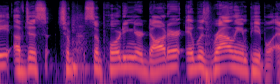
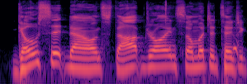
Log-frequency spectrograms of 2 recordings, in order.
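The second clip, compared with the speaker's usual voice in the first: ordinary talk, nothing marked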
